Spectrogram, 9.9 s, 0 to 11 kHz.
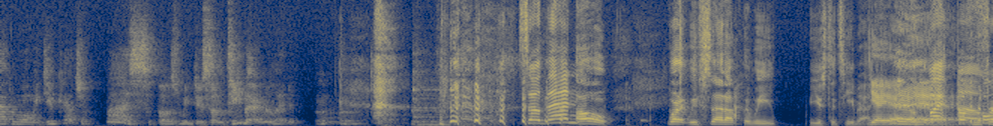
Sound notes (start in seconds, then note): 4.3 Charlie laughs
